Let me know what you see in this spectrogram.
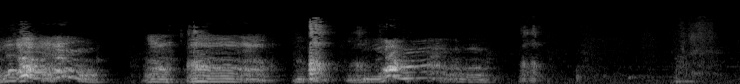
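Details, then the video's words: Female Siberian Husky attacking a pig: a burst of loud, rough, barking howls and growly yowls in quick succession, fading into softer, scattered whimpers and huffs. "siberian husky attacking a pig"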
